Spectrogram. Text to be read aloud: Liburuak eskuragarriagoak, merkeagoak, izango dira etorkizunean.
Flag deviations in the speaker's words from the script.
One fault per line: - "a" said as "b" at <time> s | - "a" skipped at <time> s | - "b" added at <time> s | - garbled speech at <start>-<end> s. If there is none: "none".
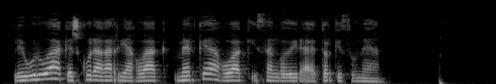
none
